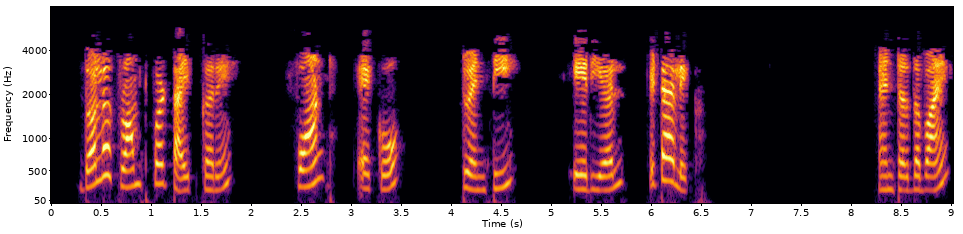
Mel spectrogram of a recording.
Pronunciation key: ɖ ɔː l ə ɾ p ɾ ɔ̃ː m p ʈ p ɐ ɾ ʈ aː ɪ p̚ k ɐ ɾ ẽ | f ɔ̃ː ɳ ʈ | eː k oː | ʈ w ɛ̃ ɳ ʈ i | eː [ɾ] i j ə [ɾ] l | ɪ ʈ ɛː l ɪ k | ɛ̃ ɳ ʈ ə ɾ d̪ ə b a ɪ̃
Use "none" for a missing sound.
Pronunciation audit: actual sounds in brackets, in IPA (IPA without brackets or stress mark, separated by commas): ɾ, none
